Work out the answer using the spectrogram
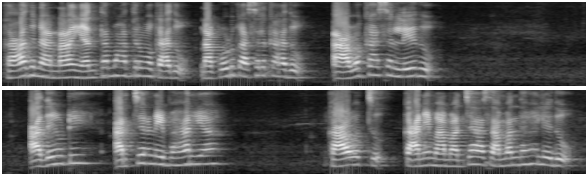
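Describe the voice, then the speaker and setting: A woman's voice: a little high, a little slow, pauses often, natural voice. A woman voicing a distraught young married man, pleading and emotional, in a storybook reading. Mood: anguished.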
